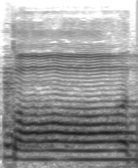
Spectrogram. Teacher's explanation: क को लंबे समय तक बोलो, तो आप कहेंगे क, धीरे धीरे ध्वनि किसकी आएगी, अ की ध्वनि आने लग जाएगी। यानी जब हम लोग व्यंजनों का उच्चारण कर रहे हैं, एक लंबा उच्चारण कर रहे हैं, तो व्यंजन जो है क, उसके अंतर्गत क्योंकि अ निहित है, वो बोला जा रहा है अ की सहायता से, इसलिए ध्वनि किसकी आ जा रही है, अ की ध्वनि आ जाएगी।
